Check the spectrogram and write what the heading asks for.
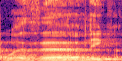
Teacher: വദാലിക, ദാല് വ്യക്തമായി മഖ്റജിൽ നിന്ന് ഉച്ചരിക്കാൻ ശ്രദ്ധിക്കേണ്ടതാണ്. നാവിൻ്റെ അറ്റത്തിൻ്റെ മുകൾ ഭാഗം മേലെ പല്ലിൻ്റെ മുൻപല്ലിൻ്റെ അറ്റവുമാണല്ലോ അതിൻ്റെ മഖ്റജ്. വദാലിക ലൂസാക്കി ഉച്ചരിക്കണം, റഖാവത്തിൻ്റെ ഹർഫാണ്.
